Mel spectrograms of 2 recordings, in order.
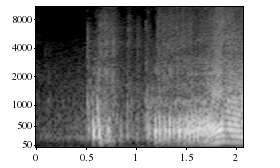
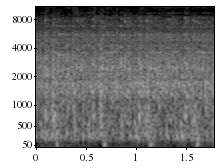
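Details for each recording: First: KTM 350 diagnosed for no spark, first start with a Lectron carburetor after fixing a leak from an oversized fuel hose: a few sputtering kicks, then it catches and buzzes up in pitch, firing and revving cleanly. Normal start. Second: KTM 350 four-stroke dirt bike with Lectron carburetor, previously repaired pulser coil, now no spark: slow, laboured cranking with evenly spaced thumps about twice a second, engine barely turning over; low battery suspected, jump pack planned.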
